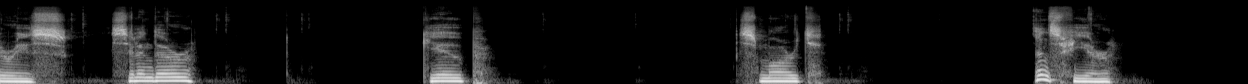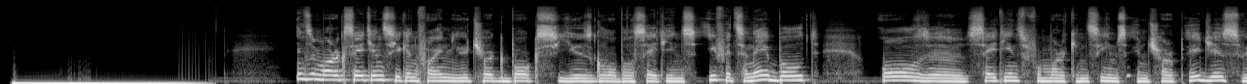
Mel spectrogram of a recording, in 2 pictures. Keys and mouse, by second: 15.0 click.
